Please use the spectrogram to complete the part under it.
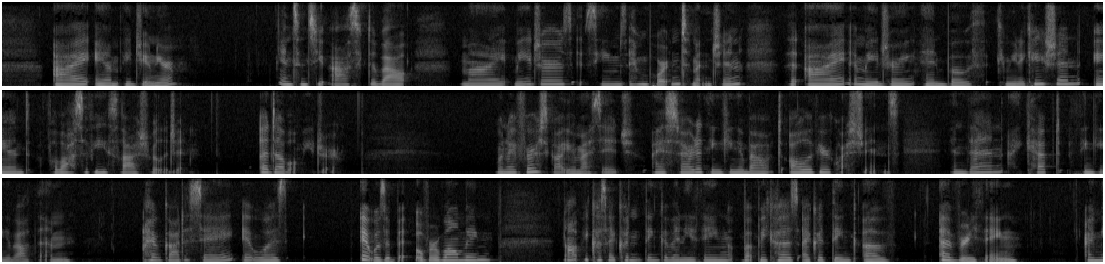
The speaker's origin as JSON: {"language": "English", "town": "Springfield", "region": "Missouri", "country": "United States", "said": "I am from Springfield, Missouri"}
